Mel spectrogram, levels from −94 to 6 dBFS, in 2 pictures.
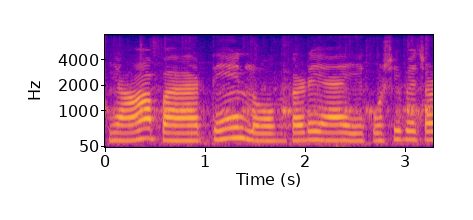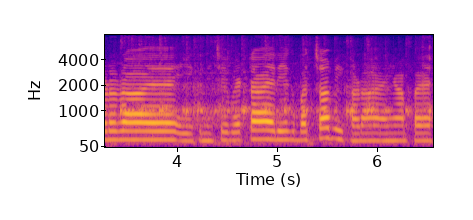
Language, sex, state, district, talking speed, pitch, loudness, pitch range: Hindi, female, Rajasthan, Bikaner, 210 wpm, 210 Hz, -16 LUFS, 200-230 Hz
